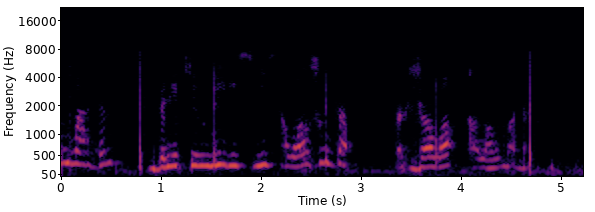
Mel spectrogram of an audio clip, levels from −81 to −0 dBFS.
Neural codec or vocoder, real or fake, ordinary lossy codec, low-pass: codec, 16 kHz, 2 kbps, FreqCodec, smaller model; fake; none; none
